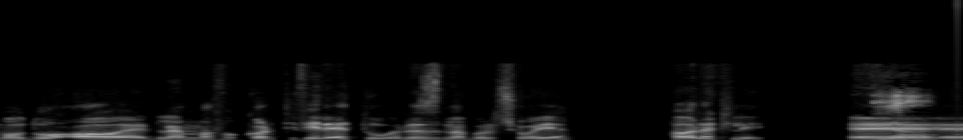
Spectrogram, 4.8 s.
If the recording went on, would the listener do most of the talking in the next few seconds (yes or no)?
no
